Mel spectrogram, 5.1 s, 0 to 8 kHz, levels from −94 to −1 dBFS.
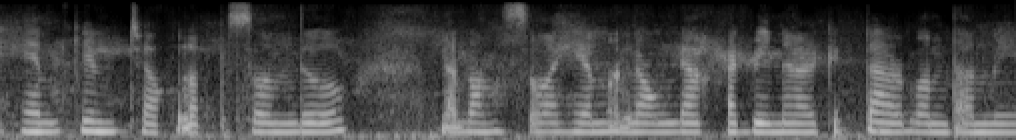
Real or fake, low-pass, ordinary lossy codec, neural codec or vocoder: fake; 7.2 kHz; none; codec, 16 kHz, 2 kbps, X-Codec, HuBERT features, trained on general audio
